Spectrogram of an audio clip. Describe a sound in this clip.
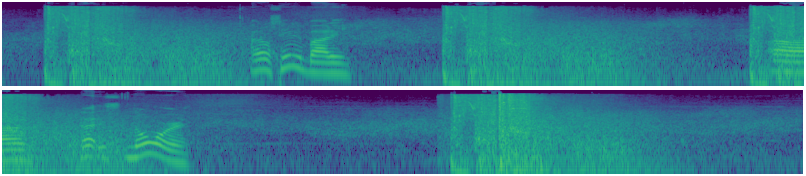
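Sniper rifle shots ring out loudly, echoing across open ground.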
